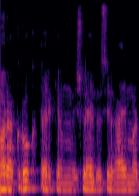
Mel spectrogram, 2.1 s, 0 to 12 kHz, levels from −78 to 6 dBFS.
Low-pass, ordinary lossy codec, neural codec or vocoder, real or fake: 10.8 kHz; MP3, 64 kbps; none; real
